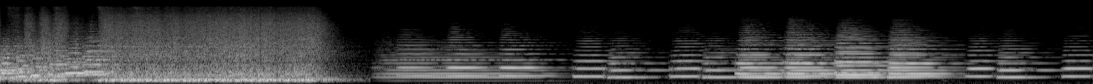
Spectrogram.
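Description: French horn quartet playing. For the first three and a half seconds a loud held chord sounds over drum kit and cymbals, then breaks off abruptly. After that the four horns play alone in close harmony, in short separate chords.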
